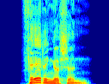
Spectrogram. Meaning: inflection of färingisch: 1. strong genitive masculine/neuter singular 2. weak/mixed genitive/dative all-gender singular 3. strong/weak/mixed accusative masculine singular 4. strong dative plural
- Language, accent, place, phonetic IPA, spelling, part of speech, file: German, Germany, Berlin, [ˈfɛːʁɪŋɪʃn̩], färingischen, adjective, De-färingischen.ogg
